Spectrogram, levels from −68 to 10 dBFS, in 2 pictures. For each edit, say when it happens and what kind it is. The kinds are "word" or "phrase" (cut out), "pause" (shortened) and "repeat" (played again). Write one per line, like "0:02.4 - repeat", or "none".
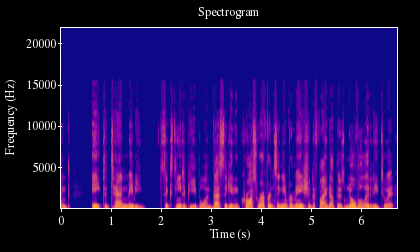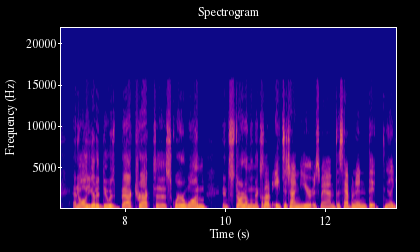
0:02.4 - phrase
0:03.6 - word
0:07.0 - word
